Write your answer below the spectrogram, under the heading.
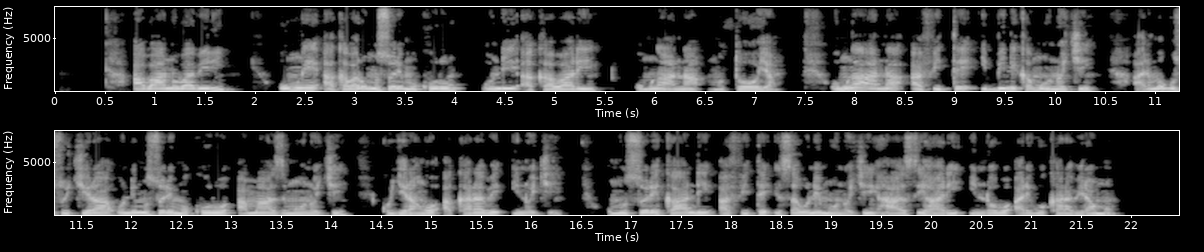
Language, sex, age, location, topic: Kinyarwanda, female, 18-24, Huye, health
